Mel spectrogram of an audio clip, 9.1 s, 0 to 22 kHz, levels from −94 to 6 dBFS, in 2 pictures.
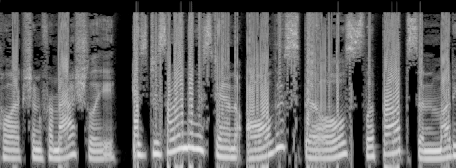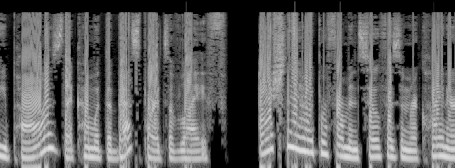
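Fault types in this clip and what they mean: Integer overflow: the speech is pushed about 6 dB past full scale, and instead of being limited, peaks wrap around to the opposite extreme. Under one percent of samples exceed the limit, but each one produces a sharp crack on louder syllables, harsher than ordinary clipping.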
